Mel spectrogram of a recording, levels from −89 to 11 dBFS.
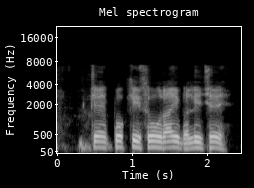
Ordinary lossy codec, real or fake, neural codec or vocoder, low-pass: MP3, 64 kbps; fake; codec, 44.1 kHz, 7.8 kbps, Pupu-Codec; 7.2 kHz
